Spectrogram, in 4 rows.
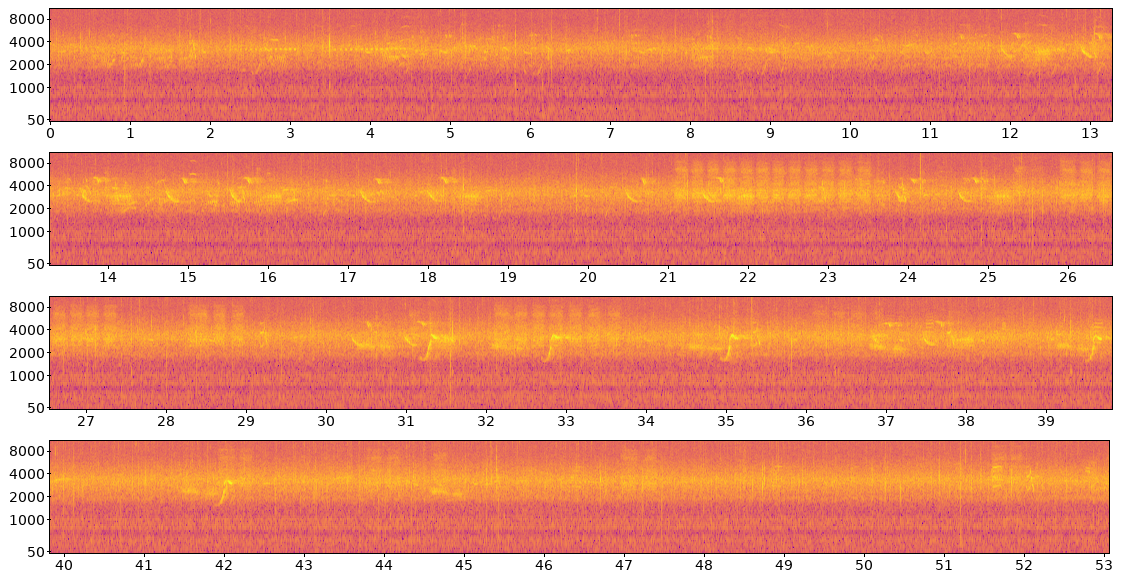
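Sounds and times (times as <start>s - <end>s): steady background hiss: 0.0s - 53.0s
birds chirping: 19.9s - 40.2s.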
